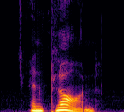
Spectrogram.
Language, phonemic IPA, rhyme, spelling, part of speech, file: Swedish, /plɑːn/, -ɑːn, plan, adjective / noun, Sv-plan.ogg
- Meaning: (adjective) 1. plane (flat) 2. plane (level); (noun) 1. a plane; flat surface 2. an airplane / aeroplane 3. a plane; level of existence 4. a plan (planned actions)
